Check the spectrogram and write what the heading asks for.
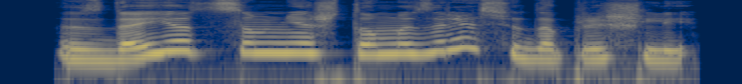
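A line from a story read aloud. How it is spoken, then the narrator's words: Grumbling. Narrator (Russian): проворчал Махмуд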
